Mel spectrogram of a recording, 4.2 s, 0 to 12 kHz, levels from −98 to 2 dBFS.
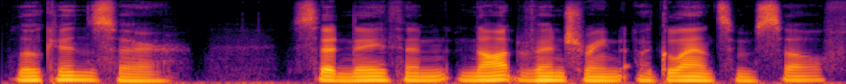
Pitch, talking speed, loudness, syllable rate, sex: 110 Hz, 140 wpm, -18 LUFS, 4.3 syllables/s, male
